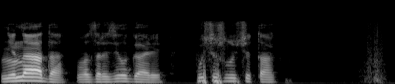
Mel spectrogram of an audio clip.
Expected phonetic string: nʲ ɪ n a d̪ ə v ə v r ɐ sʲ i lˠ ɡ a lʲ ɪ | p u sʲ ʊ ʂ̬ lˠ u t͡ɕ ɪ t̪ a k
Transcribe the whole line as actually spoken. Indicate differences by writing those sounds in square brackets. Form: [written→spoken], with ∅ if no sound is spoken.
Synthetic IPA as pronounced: nʲ ɪ n a d̪ ə v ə [v→z] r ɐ [sʲ→zʲ] i lˠ ɡ a [lʲ→ɾʲ] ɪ | p u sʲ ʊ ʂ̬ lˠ u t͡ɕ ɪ t̪ a k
